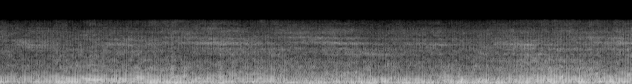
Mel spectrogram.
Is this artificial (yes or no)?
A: yes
